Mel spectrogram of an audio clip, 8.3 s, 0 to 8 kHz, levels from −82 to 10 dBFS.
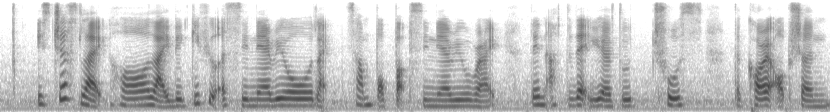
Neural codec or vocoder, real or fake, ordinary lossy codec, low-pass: none; real; none; 7.2 kHz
